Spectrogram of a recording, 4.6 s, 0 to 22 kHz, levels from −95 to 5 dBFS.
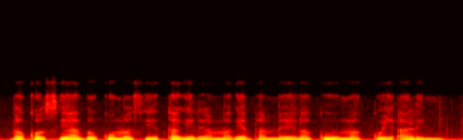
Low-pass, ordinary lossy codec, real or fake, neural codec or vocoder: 7.2 kHz; Opus, 32 kbps; real; none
